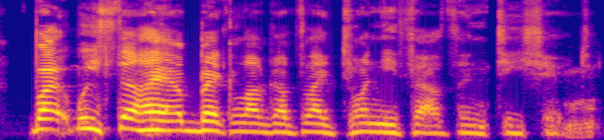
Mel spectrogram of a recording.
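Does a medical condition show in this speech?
Yes: anoxic brain injury.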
